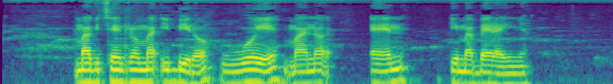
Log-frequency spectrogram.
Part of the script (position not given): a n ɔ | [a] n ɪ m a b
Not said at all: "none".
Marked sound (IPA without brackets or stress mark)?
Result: ɛ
